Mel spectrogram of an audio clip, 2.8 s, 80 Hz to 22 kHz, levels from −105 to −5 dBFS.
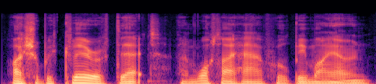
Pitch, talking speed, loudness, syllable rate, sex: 100 Hz, 300 wpm, -17 LUFS, 5.4 syllables/s, male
